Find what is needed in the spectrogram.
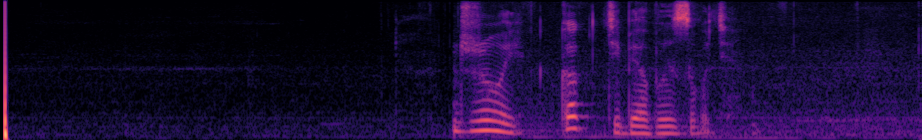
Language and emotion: Russian, sad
